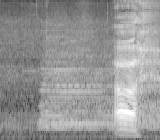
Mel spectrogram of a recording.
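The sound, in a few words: train passing with horn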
